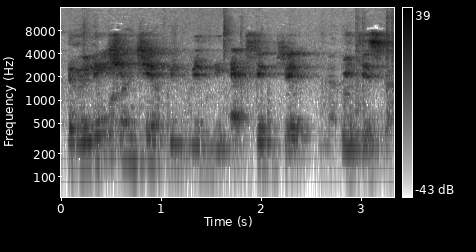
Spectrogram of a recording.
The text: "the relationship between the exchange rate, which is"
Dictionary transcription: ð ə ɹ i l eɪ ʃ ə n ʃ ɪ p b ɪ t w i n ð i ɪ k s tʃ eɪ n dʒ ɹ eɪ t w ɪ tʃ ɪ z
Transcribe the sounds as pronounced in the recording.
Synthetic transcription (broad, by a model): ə ɹ i l eɪ ʃ ə n ʃ ɪ p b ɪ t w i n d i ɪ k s eɪ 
